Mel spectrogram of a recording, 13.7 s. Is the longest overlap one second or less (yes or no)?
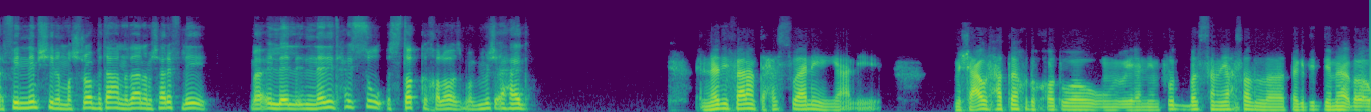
yes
